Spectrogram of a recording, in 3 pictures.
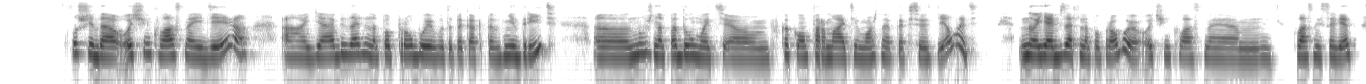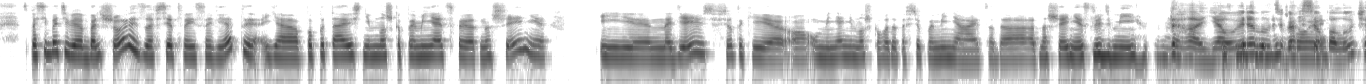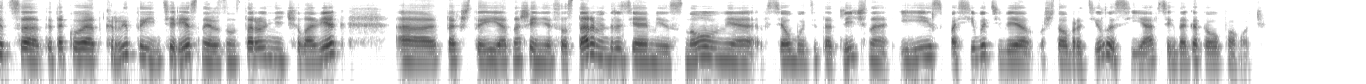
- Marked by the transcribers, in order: laughing while speaking: "отношение с людьми"
- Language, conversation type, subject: Russian, advice, Как заводить новые знакомства и развивать отношения, если у меня мало времени и энергии?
